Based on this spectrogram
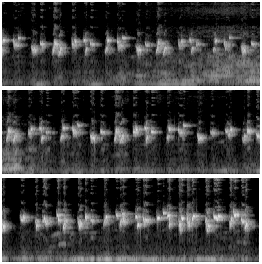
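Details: Female sooty-headed bulbul calls the male with rapid repeated bubbly whistles, growing denser toward the end, accompanied by faint low rumbles and a soft rustle midway.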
